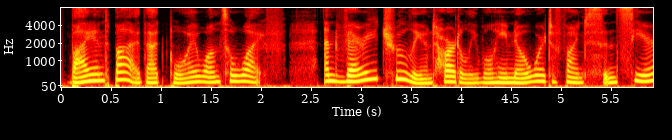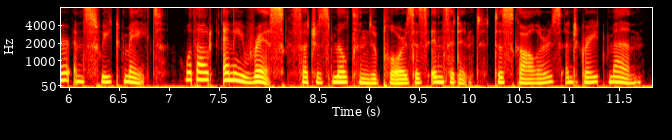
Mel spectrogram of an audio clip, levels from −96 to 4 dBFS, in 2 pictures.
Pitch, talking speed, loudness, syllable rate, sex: 200 Hz, 195 wpm, -19 LUFS, 4.9 syllables/s, female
